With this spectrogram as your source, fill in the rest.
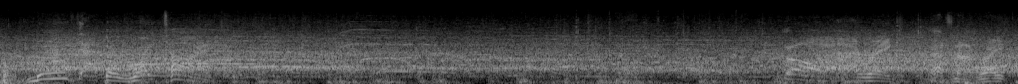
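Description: A large crowd cheers and murmurs steadily in an echoing hall.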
